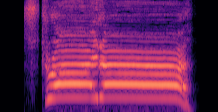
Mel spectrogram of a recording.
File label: "strider", male; npc; Garry's Mod; hl2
